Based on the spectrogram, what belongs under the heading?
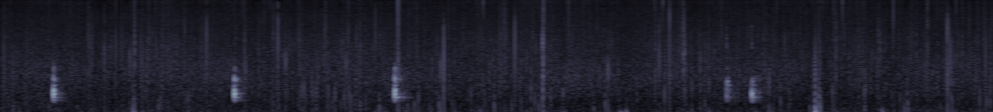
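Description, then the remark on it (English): Several sharp knocks sound at uneven intervals, about five in all with a quick pair near the end, over a faint, steady hiss with no one speaking. “That's me knocking, Josephine.”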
